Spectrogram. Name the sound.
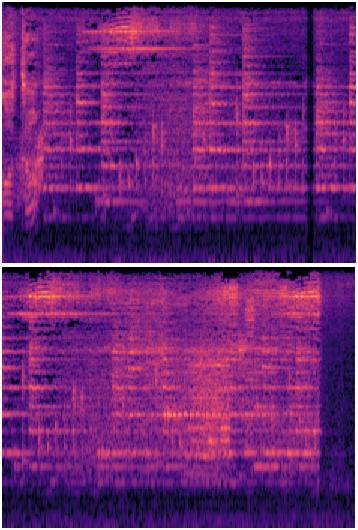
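mobile phone ringtone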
